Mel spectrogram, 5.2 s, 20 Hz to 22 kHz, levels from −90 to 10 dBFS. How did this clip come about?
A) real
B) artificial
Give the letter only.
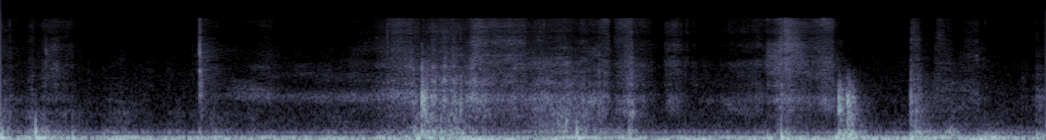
A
